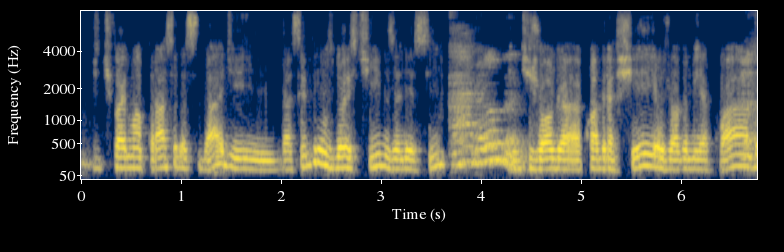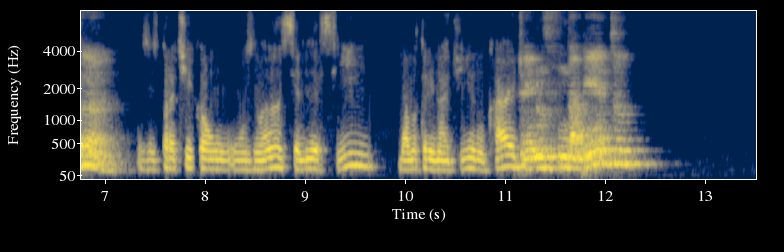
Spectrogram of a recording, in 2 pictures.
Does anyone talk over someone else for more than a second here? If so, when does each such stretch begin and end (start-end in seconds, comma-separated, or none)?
none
